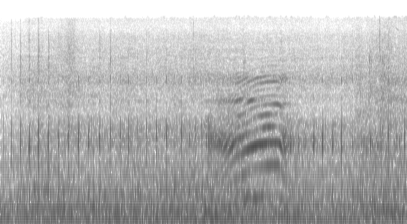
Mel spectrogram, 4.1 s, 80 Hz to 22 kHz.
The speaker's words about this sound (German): Also hier taucht jetzt unter und hier haben wir die Schallaufnahme im Spektrogramm, hier die Echoortungsklicks, die kommen alle 100 Millisekunden.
